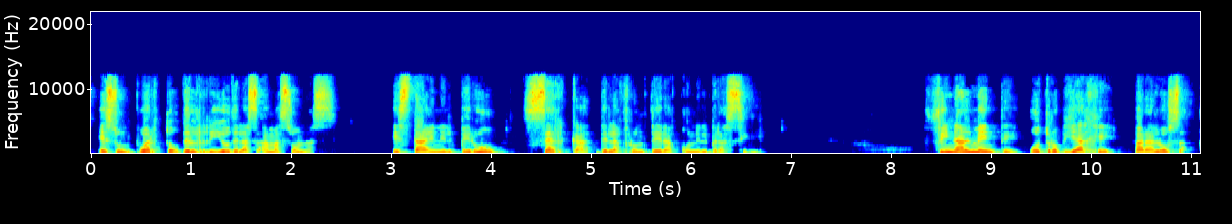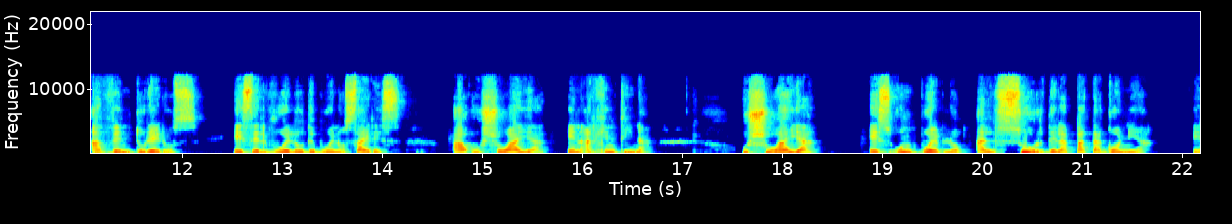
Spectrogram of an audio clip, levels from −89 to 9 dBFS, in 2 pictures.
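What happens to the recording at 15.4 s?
Nothing goes wrong at 15.4 s: the sound passes through intact, carrying only the ordinary coding character of the call path it travelled through.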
